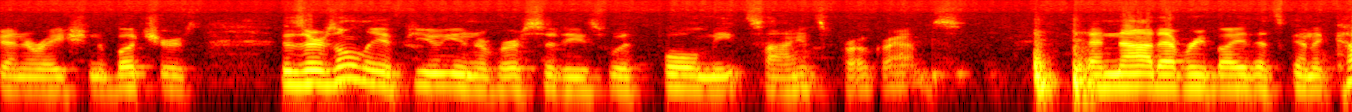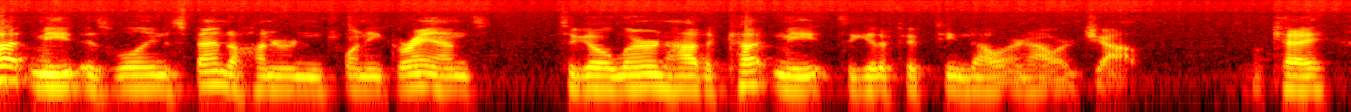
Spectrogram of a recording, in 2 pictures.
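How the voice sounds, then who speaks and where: A man with a normal speaking voice and an American accent talks at a fairly quick pace with a fairly high pitch and fairly even intonation. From Texas. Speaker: butchery instructor. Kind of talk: workshop talk. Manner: casual, conversational.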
